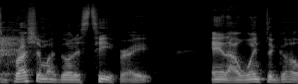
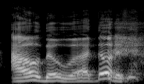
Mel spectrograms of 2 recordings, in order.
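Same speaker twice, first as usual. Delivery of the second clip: loud, high frantic self-quote; retold panic; 7 semitones higher, 14 dB louder than usual. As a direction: act out telling someone the child is lost. Retold panic over missing daughter.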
